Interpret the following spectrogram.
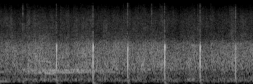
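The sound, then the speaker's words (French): An audience in a show applauds the deputy editor-in-chief steadily in a dense wash of clapping, with sharper, louder claps cutting through at an even, regular beat, roughly three per second. “Si jamais il obtient moins d'applaudissements que Quentin, qui est son grand rival dans l'émission, parce que oui, pour lui, Quentin est grand, il risque d'être chafouin.”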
